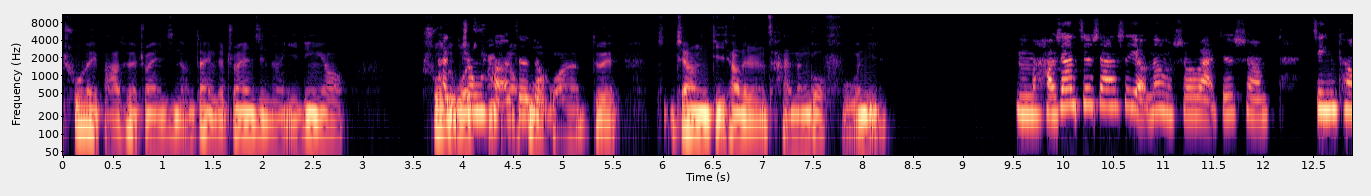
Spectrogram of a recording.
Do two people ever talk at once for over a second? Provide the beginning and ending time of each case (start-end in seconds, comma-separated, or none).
3.7-4.9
